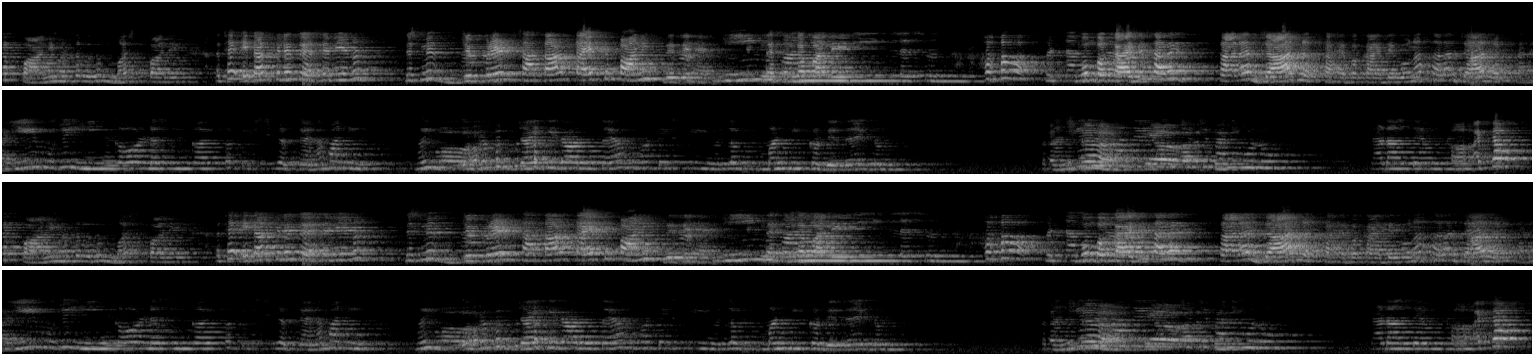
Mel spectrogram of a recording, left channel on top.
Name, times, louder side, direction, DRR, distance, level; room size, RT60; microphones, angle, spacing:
voice 1, 0.0-1.8 2.2-3.6 4.0-7.1 7.6-8.5 9.8-10.3 10.7-11.8 12.2-15.5 16.3-16.4 19.7-20.1 25.8-27.6 29.8-30.4, left 2 dB, 30° left, 2 dB, 0.9 m, -30 dB
voice 2, 4.6-5.0 6.7-9.7 10.4-11.4 14.3-19.0 19.4-24.3 25.8-28.1 29.0-30.0, equal, 5° left, -2 dB, 0.8 m, -37 dB
10.5 x 8.0 x 3.1 m, 1.2 s
head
